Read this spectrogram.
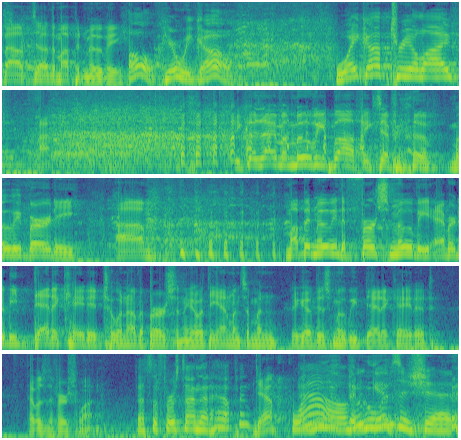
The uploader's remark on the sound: Podcasting live from Bumbershoot.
